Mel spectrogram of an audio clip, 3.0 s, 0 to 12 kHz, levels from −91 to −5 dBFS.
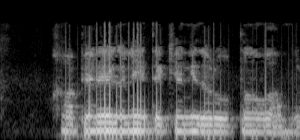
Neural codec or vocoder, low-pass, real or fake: none; 7.2 kHz; real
